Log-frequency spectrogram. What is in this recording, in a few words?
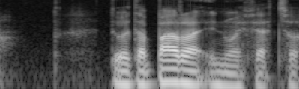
"bara", Welsh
